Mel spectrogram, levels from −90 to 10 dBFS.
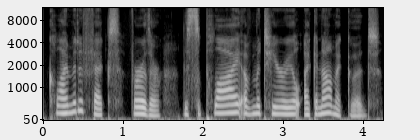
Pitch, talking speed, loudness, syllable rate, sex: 200 Hz, 125 wpm, -17 LUFS, 5.2 syllables/s, female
